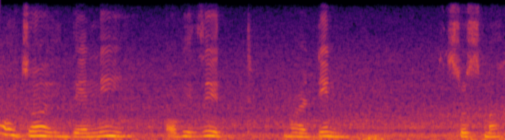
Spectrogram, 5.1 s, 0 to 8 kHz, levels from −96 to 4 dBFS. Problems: none marked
